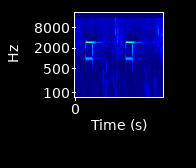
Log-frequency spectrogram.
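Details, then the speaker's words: Sharp electronic beeps about 0.6 seconds apart from a ZOLL AED Plus with Real CPR Help, acting as an adaptive metronome that pushes chest compressions to at least 100 per minute during CPR, with a "push harder" prompt. "The beeps act as an adaptive metronome that monitors my compressions and tries to speed them up to at least 100 per minute."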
